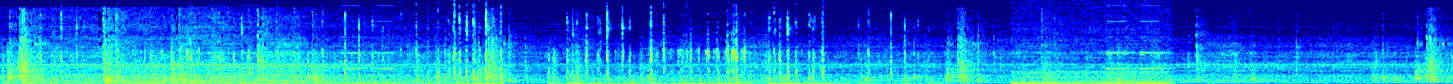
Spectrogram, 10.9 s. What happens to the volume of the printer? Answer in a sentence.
The loudness of the printer goes down.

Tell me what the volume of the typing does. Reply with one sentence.
The loudness of the typing goes up.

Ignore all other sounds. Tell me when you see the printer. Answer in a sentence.
You can hear the printer from 0.0 to 10.8 s.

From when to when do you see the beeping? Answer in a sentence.
The beeping can be heard from 0.8 to 3.5 s and from 7.5 to 8.8 s.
